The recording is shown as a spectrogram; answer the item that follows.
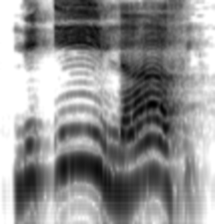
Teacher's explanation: لی لمبا نہیں کرنا, ای لمبا کرنا ہے. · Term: یا مدہ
